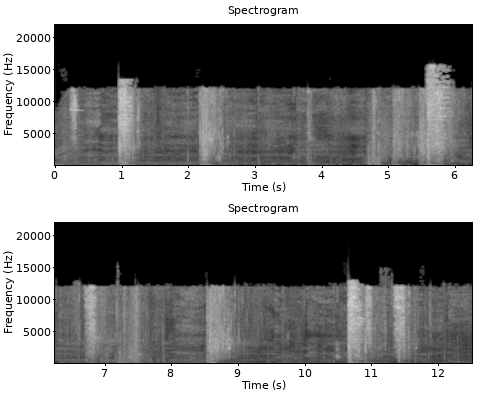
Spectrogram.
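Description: A weapon strikes with sharp, heavy thuds several times.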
